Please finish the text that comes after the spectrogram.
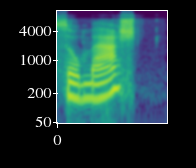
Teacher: really the ED will sound like a T, but you don't have to release the T. Your tongue just goes to the T position, so you won't hear that at all.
